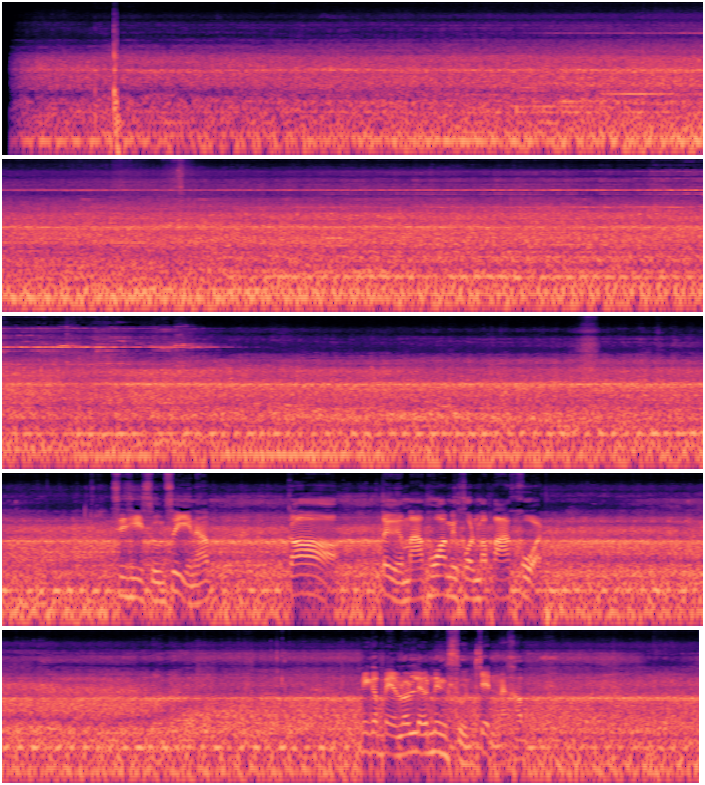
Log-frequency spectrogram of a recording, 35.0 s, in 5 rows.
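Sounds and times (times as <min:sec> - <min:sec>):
passenger train passing: 0:00.1 - 0:35.0
high wheel squeal: 0:04.6 - 0:16.5.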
